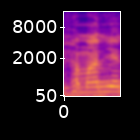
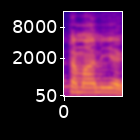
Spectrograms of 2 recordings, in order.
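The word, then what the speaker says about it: ثمانية: 8 बजे तो क्या कहेंगे सा तमानिया, ये तमानिया नहीं कहते बल्कि तमानिया कहते हैं, ये सा को ता की आवाज़ में अदा करते हैं, प्रोनाउंस करते हैं, तो कहेंगे तमानिया, सा तमानिया, सा तमानिया।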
